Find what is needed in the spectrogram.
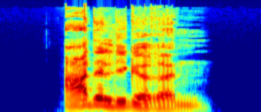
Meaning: inflection of adelig: 1. strong genitive masculine/neuter singular comparative degree 2. weak/mixed genitive/dative all-gender singular comparative degree
- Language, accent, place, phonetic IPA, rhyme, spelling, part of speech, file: German, Germany, Berlin, [ˈaːdəlɪɡəʁən], -aːdəlɪɡəʁən, adeligeren, adjective, De-adeligeren.ogg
